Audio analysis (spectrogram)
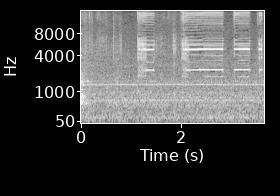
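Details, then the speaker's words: Multimeter continuity check before testing the UK plug fuse of a 1980s industrial hand blender: several clean, steady high-pitched beeps; meter buzzer working. "yeah that's working all right we'll test that fuse"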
